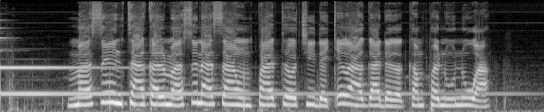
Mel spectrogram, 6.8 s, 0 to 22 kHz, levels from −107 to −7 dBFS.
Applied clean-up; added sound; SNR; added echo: none; Chink, clink; 8 dB; none.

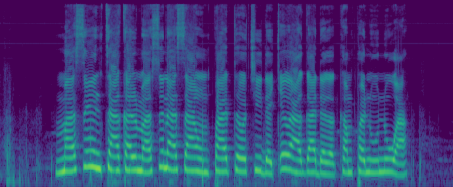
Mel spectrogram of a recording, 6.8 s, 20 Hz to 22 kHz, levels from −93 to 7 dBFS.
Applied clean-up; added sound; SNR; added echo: none; none; none; none.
